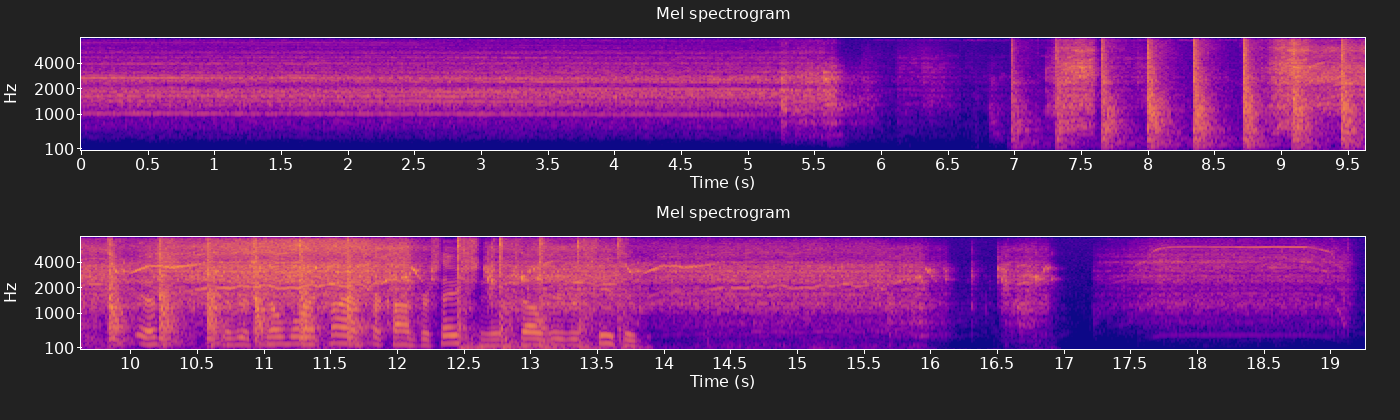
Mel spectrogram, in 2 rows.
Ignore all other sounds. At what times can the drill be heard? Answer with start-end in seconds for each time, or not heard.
0.0-19.1.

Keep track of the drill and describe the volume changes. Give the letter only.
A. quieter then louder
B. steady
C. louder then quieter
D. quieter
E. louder
C.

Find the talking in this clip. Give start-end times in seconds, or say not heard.
10.0-13.8.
